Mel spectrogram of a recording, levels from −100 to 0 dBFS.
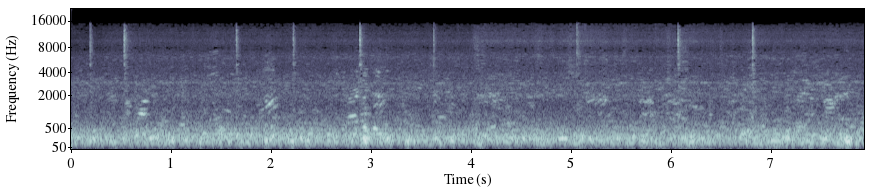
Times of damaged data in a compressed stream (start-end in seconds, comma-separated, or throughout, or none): none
